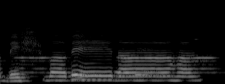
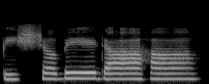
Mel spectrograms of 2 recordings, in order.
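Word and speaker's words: বিশ্ববেদাঃ: পৌষা বিশ্ববেদাহ স্বস্তিন পোষা বিশ্ববেদাহ ষষ্ঠিন পৌষাক বিশ্ব বেদাহা হুম বেদা ব্যাকারটা হচ্ছে না বয়কার হবে না বে বে নয় বে বিশ্ব বেদাহা বলুন বিশ্ব বেদাহা হুম ঠিক তারপর জুলি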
